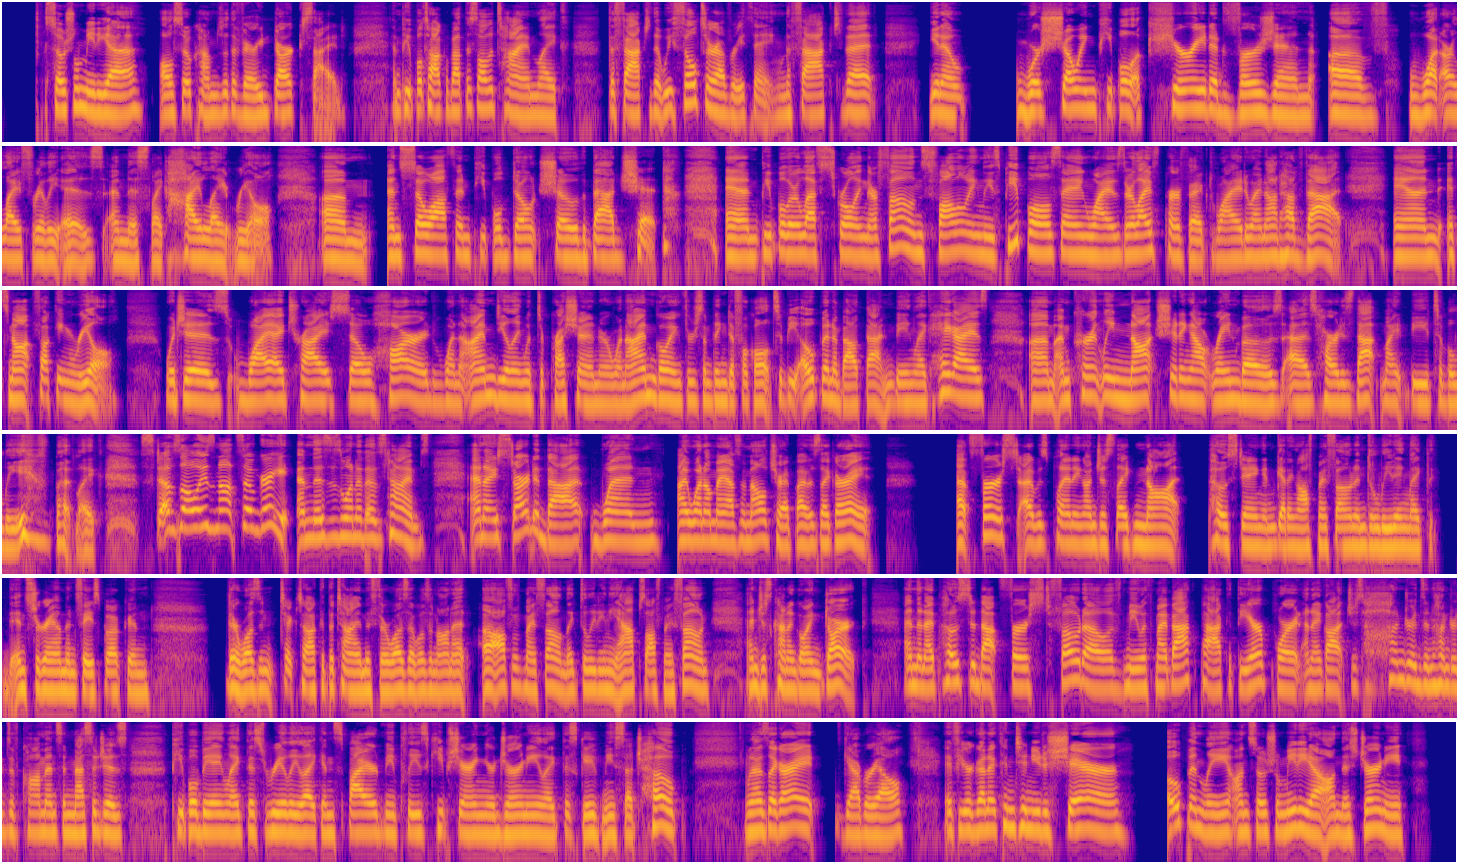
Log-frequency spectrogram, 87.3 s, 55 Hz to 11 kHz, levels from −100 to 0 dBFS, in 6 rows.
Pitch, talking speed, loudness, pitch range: 175 Hz, 190 wpm, -19 LUFS, 160-190 Hz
